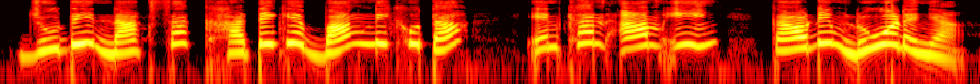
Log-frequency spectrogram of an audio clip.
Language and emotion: Santali, angry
